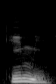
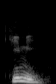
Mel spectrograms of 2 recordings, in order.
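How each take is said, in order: The two takes are said the same way.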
